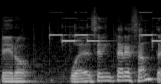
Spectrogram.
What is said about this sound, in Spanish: Y esa era la alarma recordándome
